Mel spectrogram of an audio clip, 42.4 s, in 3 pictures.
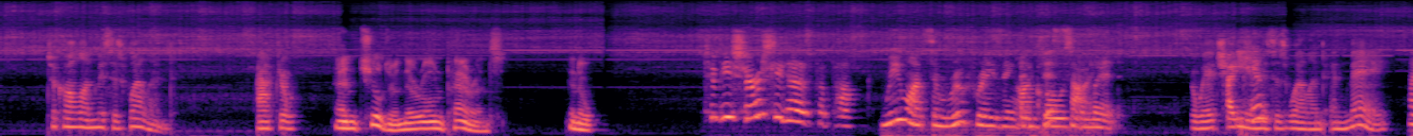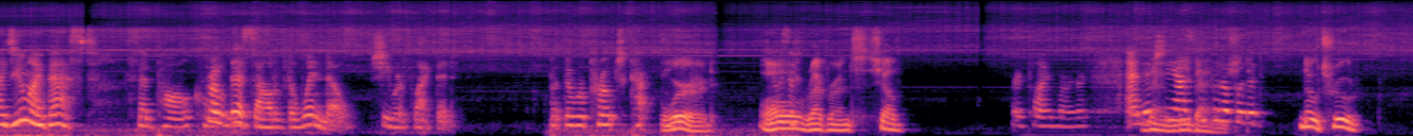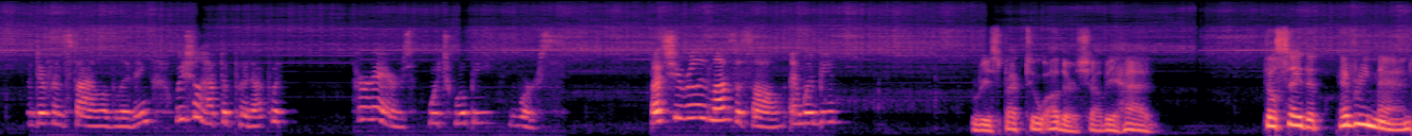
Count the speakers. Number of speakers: five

